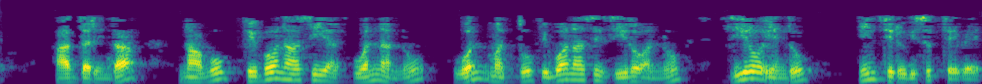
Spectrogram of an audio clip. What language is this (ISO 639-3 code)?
kan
